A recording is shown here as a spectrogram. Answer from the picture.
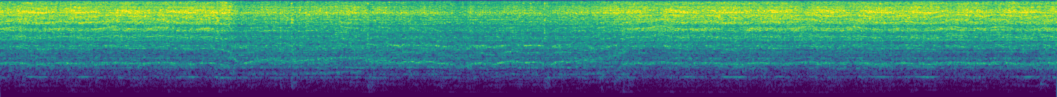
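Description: Cordless drill motor whining steadily with its trigger taped part-way down for a slower speed, driving a Woodward Fab bead roller through a chain and gears while a strip of sheet metal is rolled through. The sound sags slightly a couple of seconds in, then steadies again.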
